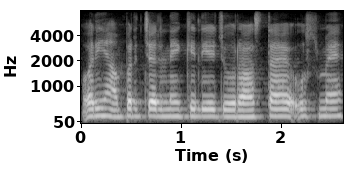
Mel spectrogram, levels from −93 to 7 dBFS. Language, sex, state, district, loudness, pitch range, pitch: Hindi, female, Himachal Pradesh, Shimla, -15 LUFS, 185-195 Hz, 190 Hz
